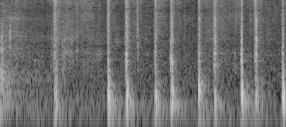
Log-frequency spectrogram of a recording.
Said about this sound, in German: Das wäre das eine Pferd, etwas kleineres Pferd. Ne?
